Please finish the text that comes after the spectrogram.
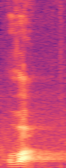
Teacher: इसके उच्चारण के लिए आपको दंत की और ओष्ठ दोनों की आवश्यकता पड़ती है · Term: दंतोष्ठ व्यंजन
